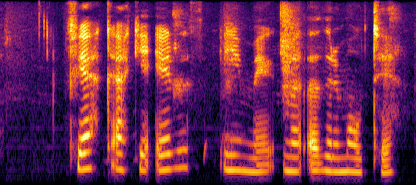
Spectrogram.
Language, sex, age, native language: Icelandic, female, 12, Icelandic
